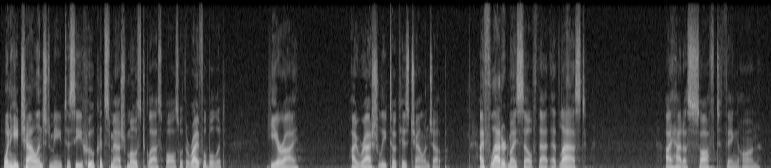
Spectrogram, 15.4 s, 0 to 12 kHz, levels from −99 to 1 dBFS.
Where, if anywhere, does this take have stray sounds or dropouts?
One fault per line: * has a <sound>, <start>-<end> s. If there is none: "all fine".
all fine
